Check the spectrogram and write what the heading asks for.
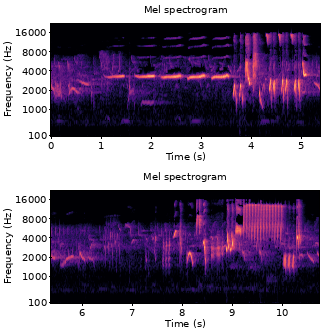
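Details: Song of a common nightingale (Luscinia megarhynchos): a string of long pure whistles, then sharp loud repeated notes, softer varied twitters, and a final dense buzzy trill.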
